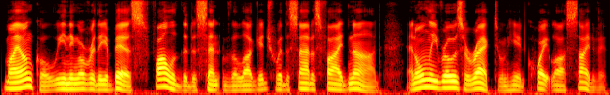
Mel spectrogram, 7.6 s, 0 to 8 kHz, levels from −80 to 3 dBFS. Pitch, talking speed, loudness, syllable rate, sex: 120 Hz, 220 wpm, -18 LUFS, 5.8 syllables/s, male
